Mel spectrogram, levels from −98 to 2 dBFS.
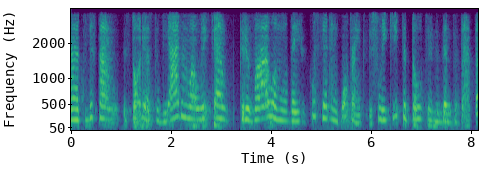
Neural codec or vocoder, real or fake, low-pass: codec, 44.1 kHz, 0.9 kbps, DAC; fake; 3.6 kHz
